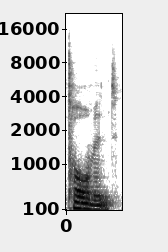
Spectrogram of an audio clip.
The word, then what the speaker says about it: torment: a contrasty sound Relentless torment and more in detail the accent as a remarkable importance on these two words Relentless torment the accent is on the first syllable of Torment which which is still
